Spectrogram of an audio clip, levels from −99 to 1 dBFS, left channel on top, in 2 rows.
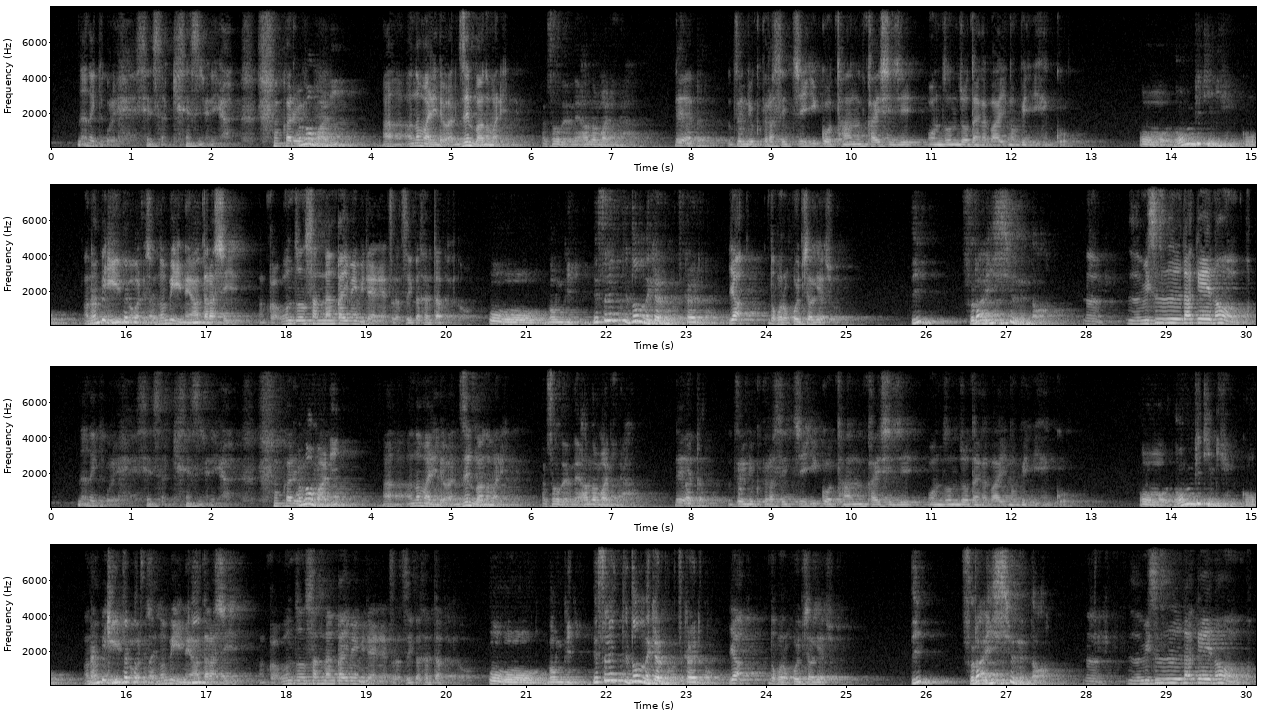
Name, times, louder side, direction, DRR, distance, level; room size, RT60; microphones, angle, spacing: voice 1, 0.3-3.2 4.1-5.7 7.8-8.1 8.5-12.8 15.4-20.3 22.2-22.3 23.5-23.7 24.0-24.9 28.0-28.2 28.5-30.1, left 2 dB, 75° left, 6 dB, 2.0 m, -32 dB
voice 2, 3.1-3.7 4.1-4.2 6.1-7.3 7.9-8.0 8.6-8.8 13.6-15.1 15.5-16.4 16.8-17.0 20.5-23.4 25.8-26.0 26.5-27.5, right 1 dB, 45° right, 3 dB, 2.4 m, -28 dB
27.0 x 18.5 x 7.0 m, 1.3 s
head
